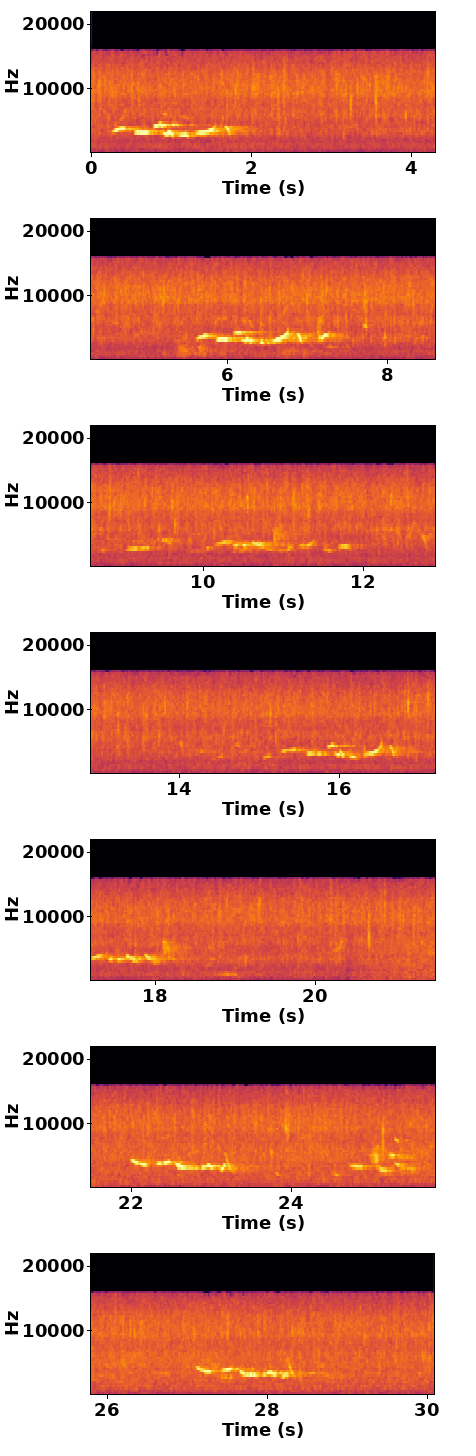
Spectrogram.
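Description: Songbird calls: short, twisting chirp phrases repeated every few seconds, about eight in all, over the steady hiss of falling rain.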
